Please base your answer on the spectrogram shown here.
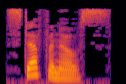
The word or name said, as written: stefanos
